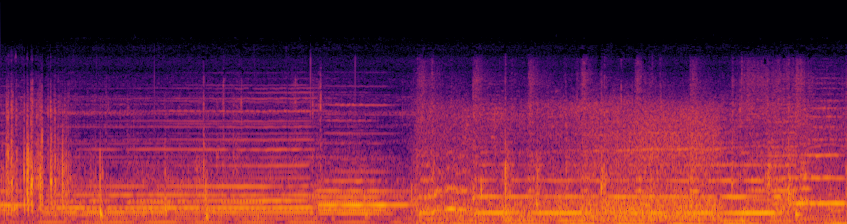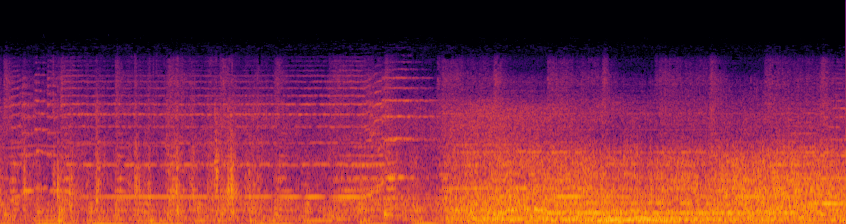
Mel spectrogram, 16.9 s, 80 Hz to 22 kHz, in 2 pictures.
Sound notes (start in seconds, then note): 4.2 music accelerates; 10.7 footsteps; 12.9 engines rumbling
